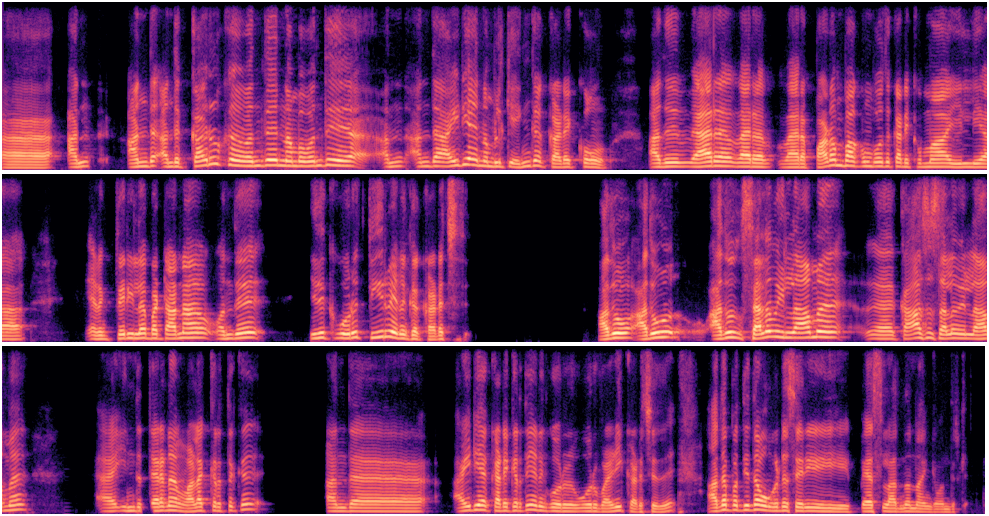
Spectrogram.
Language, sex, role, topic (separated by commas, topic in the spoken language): Tamil, male, guest, போதுமான வளங்கள் இல்லாமல் இந்தத் திறனை நீங்கள் எப்படி வளர்த்தீர்கள்?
